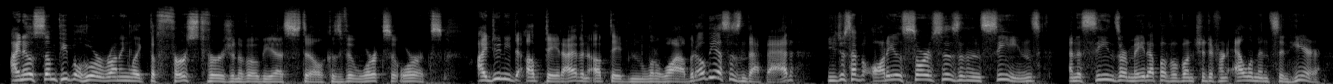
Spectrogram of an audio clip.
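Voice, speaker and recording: In his home workshop, a man with a rather high voice speaks into a clip-on lapel mic during a laid-back live stream. Easygoing and quick to chuckle, he rambles as he explains his screen setup.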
